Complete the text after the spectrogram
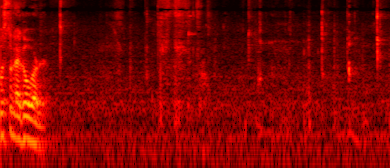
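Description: A man chews food with soft smacking sounds.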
